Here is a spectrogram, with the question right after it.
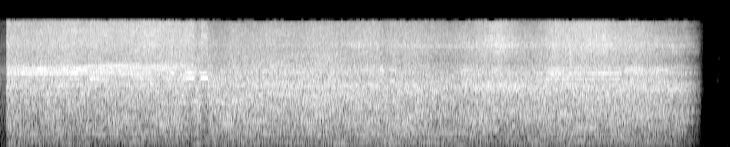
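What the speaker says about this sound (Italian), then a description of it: "a salutare per l'ultima volta il condottiero è stato il rombo dei motori" Engines roar loudly and continuously in a farewell salute to a departed leader, a dense sustained wall of motor noise that holds steady for about ten seconds before cutting off abruptly.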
